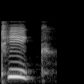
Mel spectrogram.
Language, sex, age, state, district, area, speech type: Bengali, female, 30-45, West Bengal, Hooghly, urban, read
